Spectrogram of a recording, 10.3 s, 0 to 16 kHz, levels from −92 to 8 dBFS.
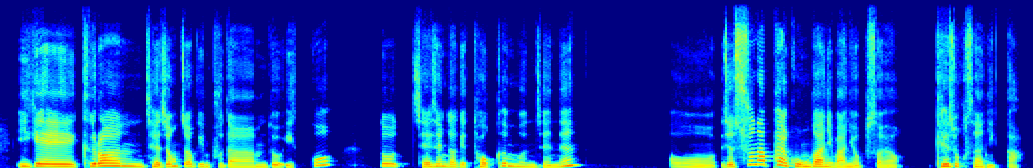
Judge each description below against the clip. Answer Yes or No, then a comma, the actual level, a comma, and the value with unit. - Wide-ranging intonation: No, average, 4.8 semitones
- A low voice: No, high, 195 Hz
